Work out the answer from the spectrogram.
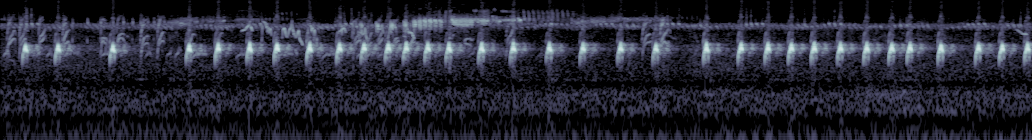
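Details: A perched European bee-eater, recorded close up, gives short, rolling, mellow calls about three times a second while others call in flight, with larks' high continuous trilling and a corn bunting jangling behind.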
